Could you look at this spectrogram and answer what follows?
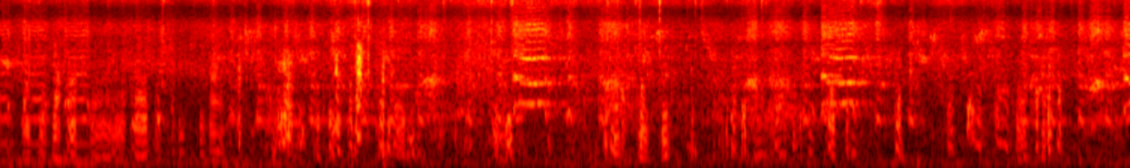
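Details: Chickens feeding, with rapid dry pecking clicks and scattered soft clucks running throughout, busy and irregular, without long calls.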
